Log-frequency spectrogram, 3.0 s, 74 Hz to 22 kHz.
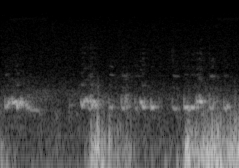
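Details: Bewick's swans at Beuven, Netherlands, 18 December 2011, give soft, mellow yelping hoots, several birds overlapping in quick, uneven bursts, with low wind rumble underneath.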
